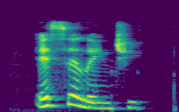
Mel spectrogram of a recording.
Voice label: "excelente", portuguese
